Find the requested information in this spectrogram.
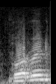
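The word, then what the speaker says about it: government: गवर्नमेंट, गवर्नमेंट में N silent होता है लेकिन लिखा जाता है, सो GOVERN।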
